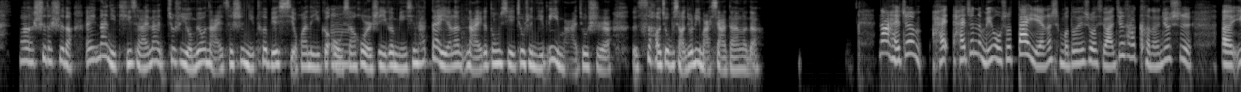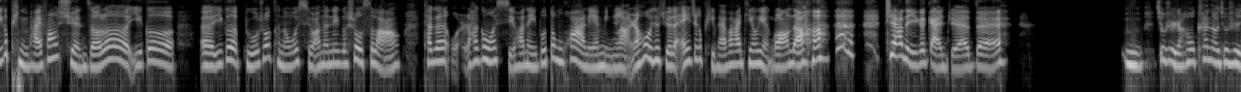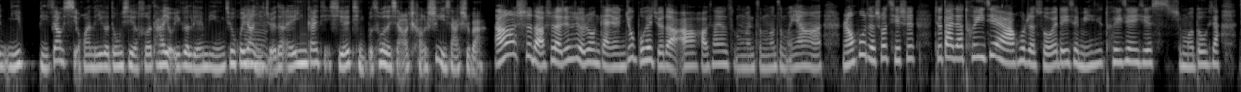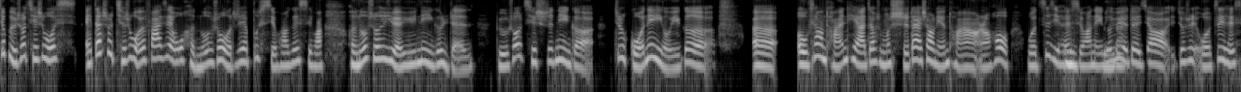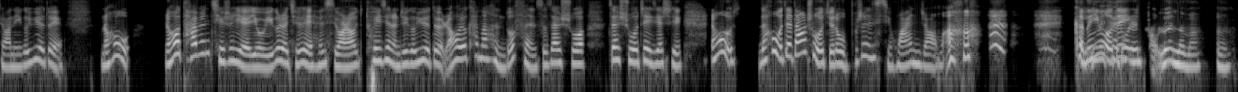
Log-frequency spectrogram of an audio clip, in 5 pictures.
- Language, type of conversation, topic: Chinese, podcast, 你怎么看待“爆款”文化的兴起？
- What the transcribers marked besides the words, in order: other background noise; laugh; teeth sucking; laugh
